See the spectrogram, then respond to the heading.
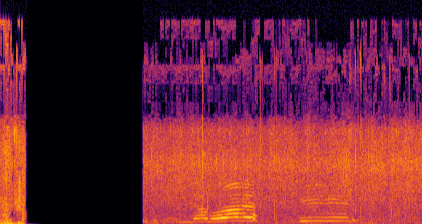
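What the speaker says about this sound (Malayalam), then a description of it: "അല്പം മഴ" After a brief cut to silence, a soft steady patter of light rain returns while people talk over it, on a hill trek at Koonichi Mala.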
